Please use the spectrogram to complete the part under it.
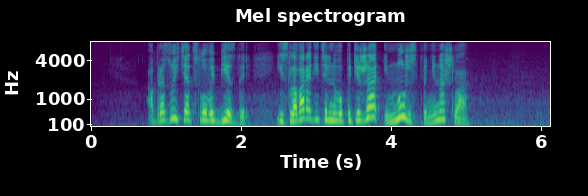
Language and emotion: Russian, angry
